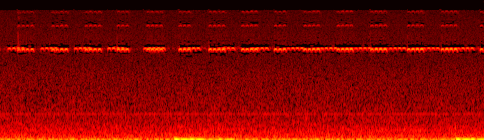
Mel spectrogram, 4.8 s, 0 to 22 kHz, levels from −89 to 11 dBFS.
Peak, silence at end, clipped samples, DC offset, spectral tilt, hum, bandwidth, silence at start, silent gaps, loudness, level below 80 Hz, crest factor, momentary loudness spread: -12 dBFS; 0 s; under 0.1%; under 0.1%; -3 dB/octave; none; 16.5 kHz; 0 s; none; -32 LUFS; -38 dBFS; 14 dB; 3 LU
